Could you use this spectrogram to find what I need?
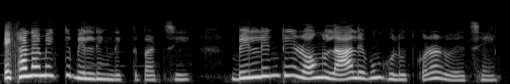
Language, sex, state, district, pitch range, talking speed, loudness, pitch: Bengali, female, West Bengal, Cooch Behar, 220-320 Hz, 165 wpm, -18 LUFS, 280 Hz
